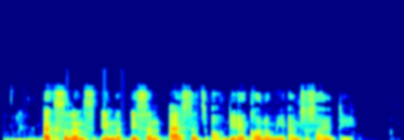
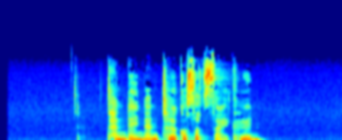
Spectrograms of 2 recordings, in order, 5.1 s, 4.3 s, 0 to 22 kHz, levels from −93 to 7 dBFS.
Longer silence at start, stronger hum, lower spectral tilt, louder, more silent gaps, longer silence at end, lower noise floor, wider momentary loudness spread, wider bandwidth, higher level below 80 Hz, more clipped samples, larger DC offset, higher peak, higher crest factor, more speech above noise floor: second, 0.05 s vs 1.35 s; neither; first, -5 dB/octave vs -3 dB/octave; second, -22 LUFS vs -19 LUFS; neither; second, 0.65 s vs 1 s; about the same, -66 dBFS vs -64 dBFS; about the same, 13 LU vs 13 LU; second, 9 kHz vs 14 kHz; first, -58 dBFS vs -78 dBFS; neither; neither; about the same, 0 dBFS vs -2 dBFS; about the same, 22 dB vs 20 dB; about the same, 45 dB vs 44 dB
